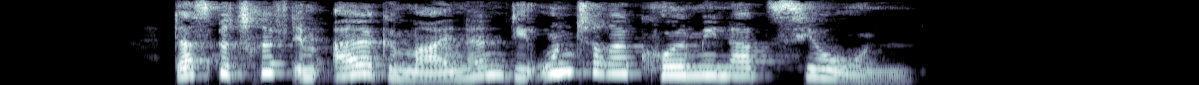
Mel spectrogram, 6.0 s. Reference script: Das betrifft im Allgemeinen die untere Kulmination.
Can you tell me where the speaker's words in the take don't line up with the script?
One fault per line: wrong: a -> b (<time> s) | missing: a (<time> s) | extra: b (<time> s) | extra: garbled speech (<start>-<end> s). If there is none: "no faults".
no faults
